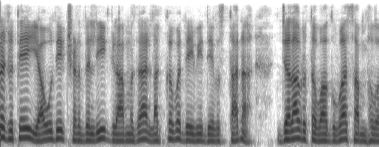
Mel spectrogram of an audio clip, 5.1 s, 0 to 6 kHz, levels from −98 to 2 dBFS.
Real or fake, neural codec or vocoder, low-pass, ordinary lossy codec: fake; codec, 16 kHz, 4.8 kbps, FACodec; 5.4 kHz; none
